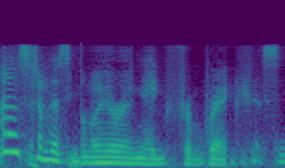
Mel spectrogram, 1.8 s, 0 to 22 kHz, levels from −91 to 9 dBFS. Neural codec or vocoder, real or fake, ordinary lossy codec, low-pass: codec, 16 kHz, 0.5 kbps, FreqCodec, larger model; fake; AAC, 48 kbps; 7.2 kHz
